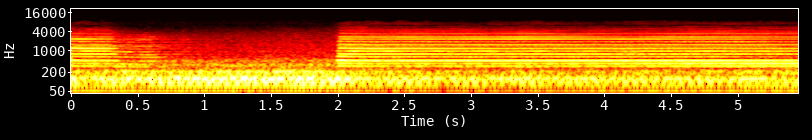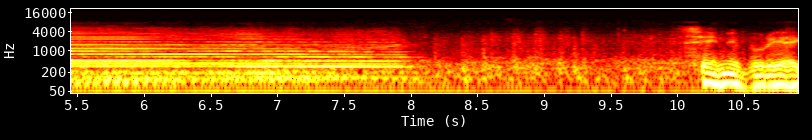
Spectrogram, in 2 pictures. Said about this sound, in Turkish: getiren trenlerden biri daha geçti. Tıpkı 30 yıl önceki gibi.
